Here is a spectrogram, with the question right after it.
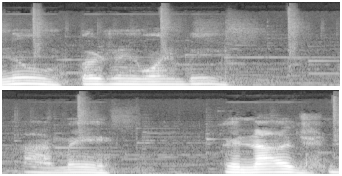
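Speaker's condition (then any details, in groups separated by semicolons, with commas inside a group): Multiple sclerosis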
